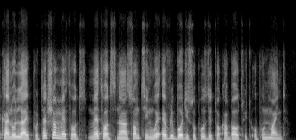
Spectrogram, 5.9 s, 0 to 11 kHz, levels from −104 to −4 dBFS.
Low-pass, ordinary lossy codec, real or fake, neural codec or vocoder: 7.2 kHz; Opus, 24 kbps; real; none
